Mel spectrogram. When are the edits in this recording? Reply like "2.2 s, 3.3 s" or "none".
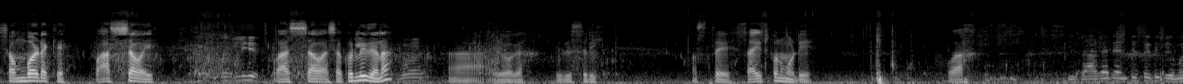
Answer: none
